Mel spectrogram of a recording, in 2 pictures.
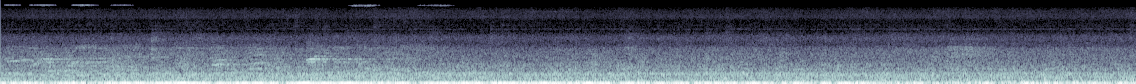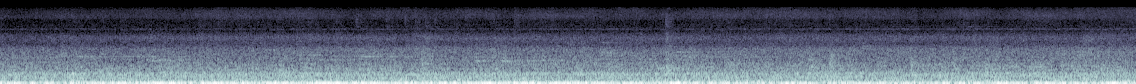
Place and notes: Dongmen - in the MRT Station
